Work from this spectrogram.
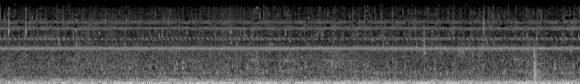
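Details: Crickets at night keep up a steady, unbroken high trilling in several stacked tones, with occasional short ticks and a deep, rumbling low background noise underneath.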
